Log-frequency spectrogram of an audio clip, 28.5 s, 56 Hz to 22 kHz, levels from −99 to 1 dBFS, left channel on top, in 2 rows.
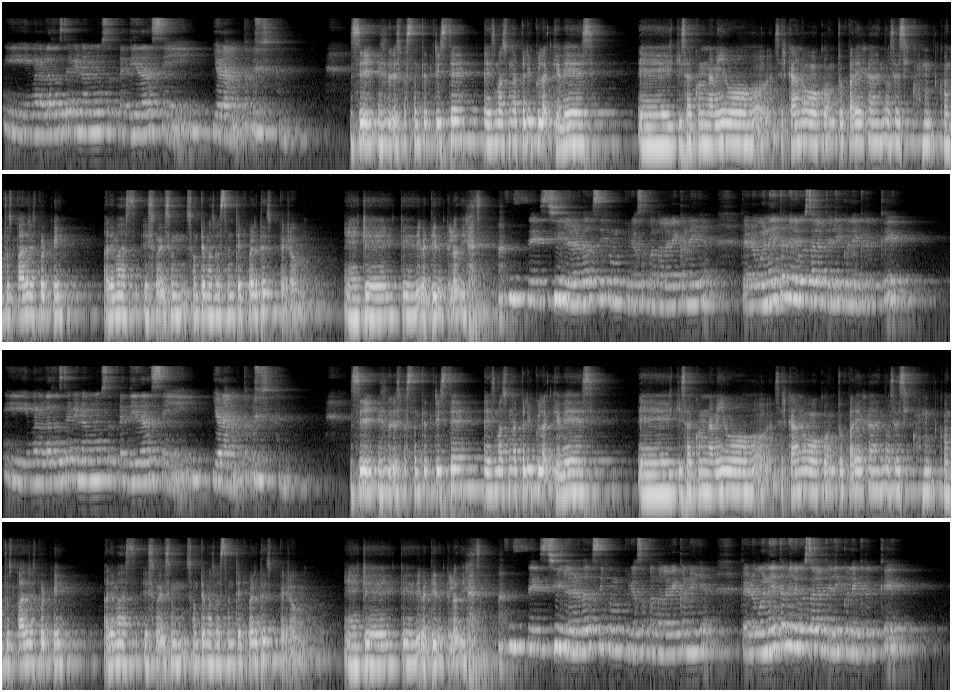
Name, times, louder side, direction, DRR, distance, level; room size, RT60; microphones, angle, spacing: voice 1, 0.0-4.3 4.9-5.0 21.8-27.7, equal, 80° right, -5 dB, 3.1 m, -30 dB
voice 2, 5.2-8.9 9.5-15.2 15.8-18.8 19.4-21.8, left 1 dB, 10° left, 5 dB, 0.7 m, -24 dB
13.0 x 12.0 x 3.1 m, 1.5 s
head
